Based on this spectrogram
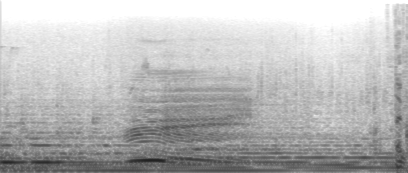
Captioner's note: buffalo grunts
